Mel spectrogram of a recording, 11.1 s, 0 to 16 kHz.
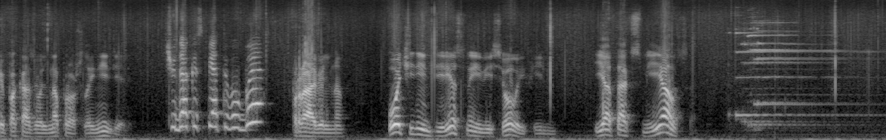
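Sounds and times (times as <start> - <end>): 
speech: 0.0 - 9.3
soft hiss: 0.0 - 11.0
doorbell chime ringing: 9.1 - 11.0.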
